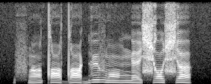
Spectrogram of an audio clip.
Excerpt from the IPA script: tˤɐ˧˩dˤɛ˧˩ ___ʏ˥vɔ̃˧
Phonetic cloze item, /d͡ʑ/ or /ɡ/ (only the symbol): ɡ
